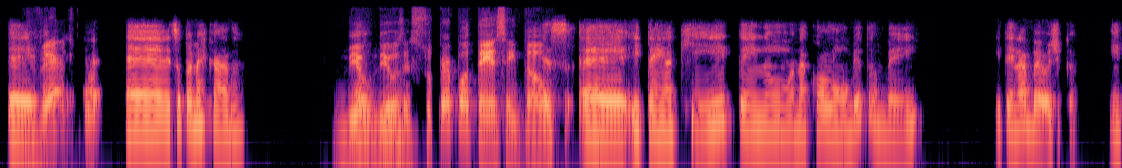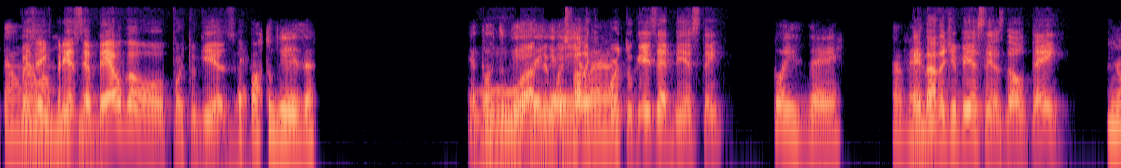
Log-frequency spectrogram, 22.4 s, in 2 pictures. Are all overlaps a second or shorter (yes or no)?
no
